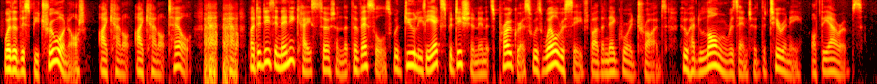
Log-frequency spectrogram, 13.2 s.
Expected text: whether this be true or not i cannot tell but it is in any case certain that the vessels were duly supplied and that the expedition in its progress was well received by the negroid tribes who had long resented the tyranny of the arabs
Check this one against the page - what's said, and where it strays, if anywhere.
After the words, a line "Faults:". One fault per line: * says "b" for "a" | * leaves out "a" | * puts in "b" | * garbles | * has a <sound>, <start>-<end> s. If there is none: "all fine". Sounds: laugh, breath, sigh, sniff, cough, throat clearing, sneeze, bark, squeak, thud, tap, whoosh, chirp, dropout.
whether this be true or not i cannot i cannot tell but it is in any case certain that the vessels were duly the expedition in its progress was well received by the negroid tribes who had long resented the tyranny of the arabs
Faults:
* puts in "i cannot"
* has a laugh, 3.1-3.6 s
* leaves out "supplied and that"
